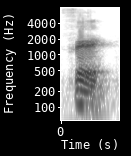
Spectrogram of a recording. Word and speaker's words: for: Như vậy, số bốn và động từ "cho" có cùng cách phát âm đầy đủ. Nhưng đối với giới từ "for," chúng ta có thêm một cách phát âm khác mà mọi người thường dùng, đó là rút gọn thành /fər/, như trong "I do it for you."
